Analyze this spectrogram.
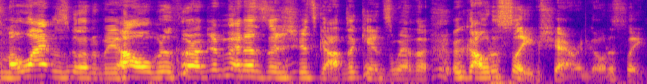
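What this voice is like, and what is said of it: Imitates another person's voice. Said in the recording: “pretty that, good impression.”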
